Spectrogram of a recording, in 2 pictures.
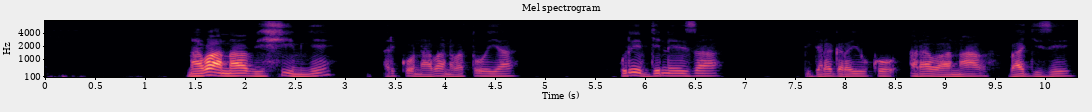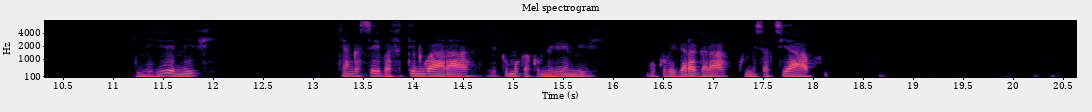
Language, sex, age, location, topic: Kinyarwanda, male, 36-49, Kigali, health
